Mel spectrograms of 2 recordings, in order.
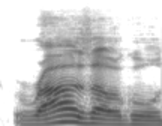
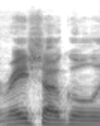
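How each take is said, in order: First: The first name ends in a z sound. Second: The first name ends in an sh sound. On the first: It is the accurate Arabic pronunciation. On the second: It fits the character's ethnicity. "the one that's actually ethnically correct"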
